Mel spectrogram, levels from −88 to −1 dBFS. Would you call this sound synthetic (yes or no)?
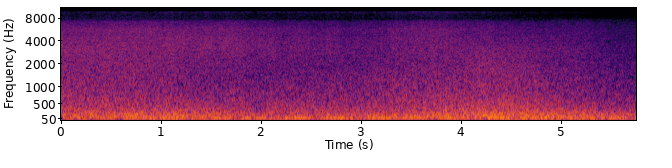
no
